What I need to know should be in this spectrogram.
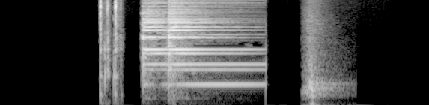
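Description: A bell chimes brightly and stops short.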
